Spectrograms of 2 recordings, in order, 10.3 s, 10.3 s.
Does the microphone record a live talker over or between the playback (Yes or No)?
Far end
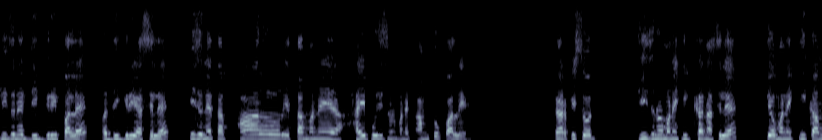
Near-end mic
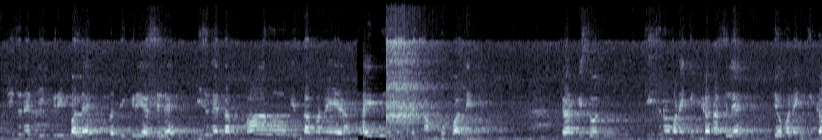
No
